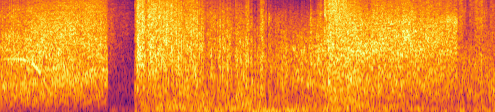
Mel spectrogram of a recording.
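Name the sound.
gunshot from the video game Combat Mission: Battle for Normandy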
